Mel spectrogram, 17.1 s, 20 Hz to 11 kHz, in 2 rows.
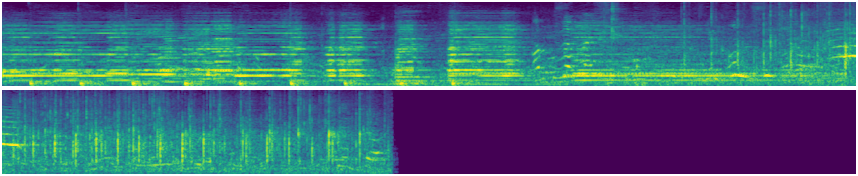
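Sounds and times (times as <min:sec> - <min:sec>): steady low beat: 0:00.0 - 0:05.0
accordion folk dance tune: 0:00.0 - 0:08.6
people clapping: 0:06.1 - 0:12.5.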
